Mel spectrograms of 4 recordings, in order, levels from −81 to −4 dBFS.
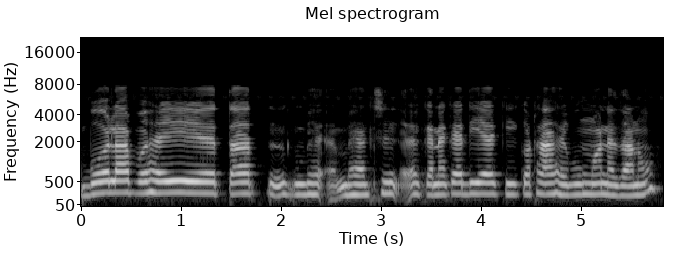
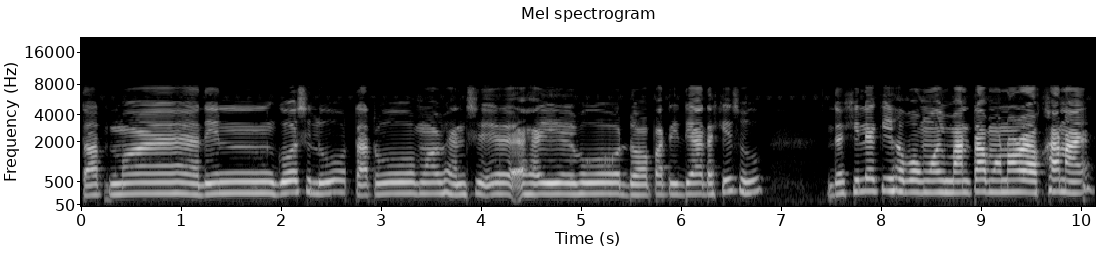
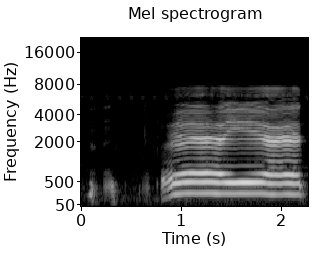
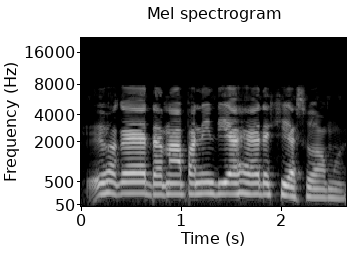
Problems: background sounds at intervals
